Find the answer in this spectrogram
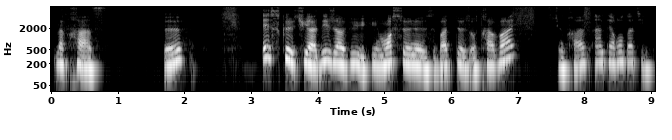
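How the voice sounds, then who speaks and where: Woman, primary grammar lesson, very slow reading, lowish voice, deliberate. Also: mellow, slightly rough. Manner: slow and deliberate, reading aloud then answering each exercise. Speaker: primary school teacher.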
